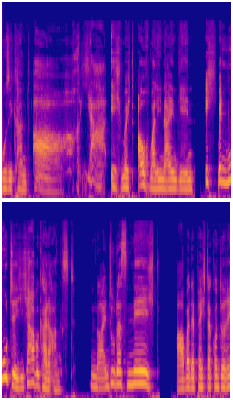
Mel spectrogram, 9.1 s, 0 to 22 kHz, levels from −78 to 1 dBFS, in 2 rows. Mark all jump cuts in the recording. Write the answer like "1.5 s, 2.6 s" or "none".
none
